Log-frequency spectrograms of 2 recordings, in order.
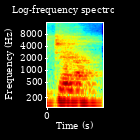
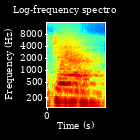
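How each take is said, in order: The two takes are said the same way.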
